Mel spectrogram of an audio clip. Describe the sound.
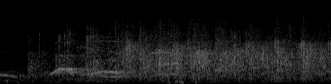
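An audience breaks into steady, dense applause that holds at a fairly constant loudness for a few seconds, with a faint voice briefly audible at the start.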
